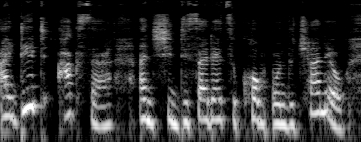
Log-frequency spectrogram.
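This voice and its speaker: A somewhat breathy woman's voice at a moderate pace, with lively intonation. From Nigeria. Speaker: YouTuber. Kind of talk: casual interview chat.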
